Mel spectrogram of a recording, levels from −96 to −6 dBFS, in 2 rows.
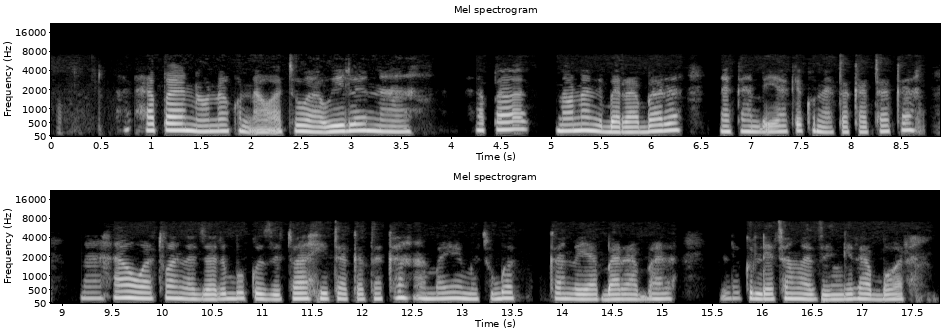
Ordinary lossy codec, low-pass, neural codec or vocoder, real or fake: Opus, 64 kbps; 7.2 kHz; none; real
